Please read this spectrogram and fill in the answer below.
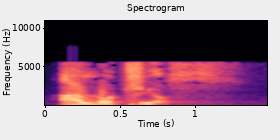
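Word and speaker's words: Allotrios (ἀλλότριος): Allotrios. A-L-L-O-T-R-I-O-S. It's only used once and it's here. A-L-L-O-T-R-I-O-S.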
